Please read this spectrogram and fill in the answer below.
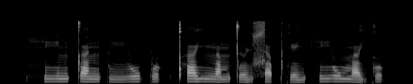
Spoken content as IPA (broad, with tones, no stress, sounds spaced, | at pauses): h iː˧ n t̪ ɐ˧ n p iː˨˥ w p ʊ˨˥ k̚ pʰ ɐ˥ j n̪ ɐ˧ m t̪ ɵ˨˧ ɥ s ɐ˨ p̚ k e˨ j h iː˥ w m ɐ˧ j k ʊ˧ k̚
